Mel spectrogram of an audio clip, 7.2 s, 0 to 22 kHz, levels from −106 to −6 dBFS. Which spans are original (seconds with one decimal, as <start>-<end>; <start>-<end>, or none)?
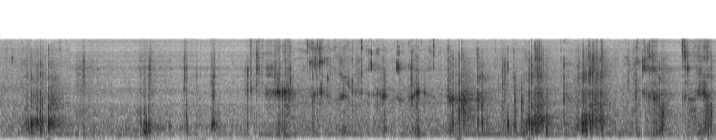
0.0-0.7; 2.9-6.5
